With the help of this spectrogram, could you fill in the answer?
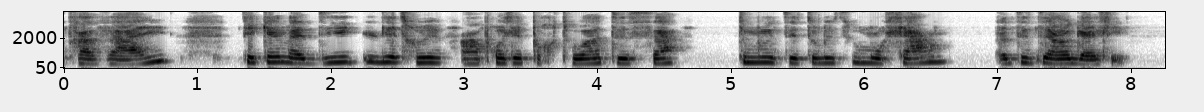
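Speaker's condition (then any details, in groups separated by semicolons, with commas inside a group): Down syndrome (trisomy 21); genetic chromosome 21 anomaly, present from birth, intellectual disability, developmental delay; age 34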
